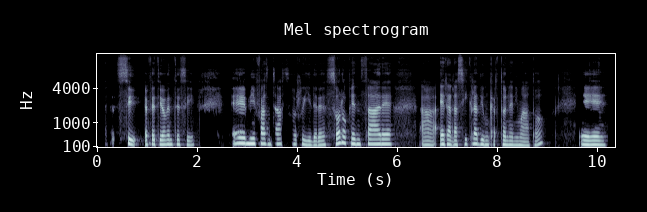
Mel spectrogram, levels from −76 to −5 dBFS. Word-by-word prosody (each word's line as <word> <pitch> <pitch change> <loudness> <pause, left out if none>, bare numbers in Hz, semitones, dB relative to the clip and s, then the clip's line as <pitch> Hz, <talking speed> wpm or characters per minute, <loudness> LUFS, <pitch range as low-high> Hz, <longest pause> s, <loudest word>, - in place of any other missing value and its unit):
E - - -17
sì. 170 -3 0
Effettivamente, 170 0 0
sì. 155 -1 -6 0.7
E, 210 +2 +4
mi 200 0 +5
fa 200 +1 +2
già 190 +2 -2
sorridere 155 -4 -3
solo 210 +8 +2
pensare 185 -1 +2 0.5
a 150 -1 -4
era 175 -1 +3
la 160 0 0
sigla 180 +4 -1
di 175 -1 -2
un 160 -1 0
cartone 155 0 -2
animato, 145 +6 -4 0.6
e 155 -1 +2
170 Hz, 115 wpm, -23 LUFS, 155-185 Hz, 0.7 s, mi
